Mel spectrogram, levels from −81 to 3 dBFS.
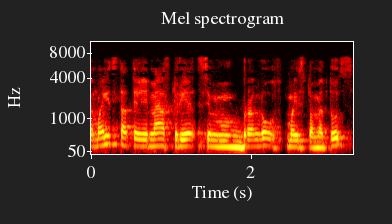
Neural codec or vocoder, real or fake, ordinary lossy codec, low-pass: codec, 16 kHz, 8 kbps, FunCodec, trained on Chinese and English, 25 frames a second; fake; MP3, 32 kbps; 7.2 kHz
